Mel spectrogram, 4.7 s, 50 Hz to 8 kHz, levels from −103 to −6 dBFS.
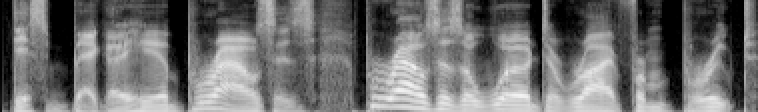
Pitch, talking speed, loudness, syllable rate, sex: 115 Hz, 125 wpm, -19 LUFS, 4.0 syllables/s, male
